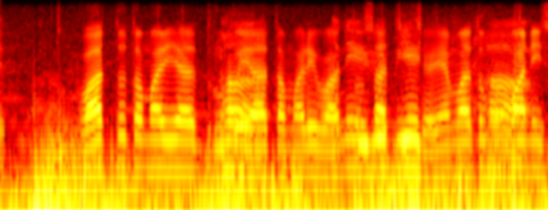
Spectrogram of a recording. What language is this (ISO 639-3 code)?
guj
